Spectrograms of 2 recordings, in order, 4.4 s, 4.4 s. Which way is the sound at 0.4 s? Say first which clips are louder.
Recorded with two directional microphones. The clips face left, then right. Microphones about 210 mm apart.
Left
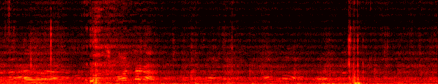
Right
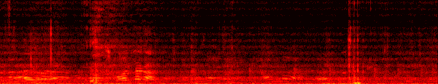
Left 3 dB; 30° left (ahead or behind).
